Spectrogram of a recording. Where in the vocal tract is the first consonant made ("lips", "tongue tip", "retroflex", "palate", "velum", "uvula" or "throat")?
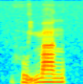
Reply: throat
